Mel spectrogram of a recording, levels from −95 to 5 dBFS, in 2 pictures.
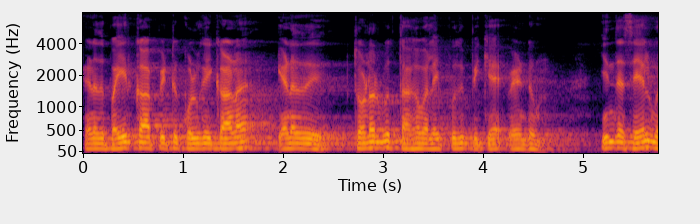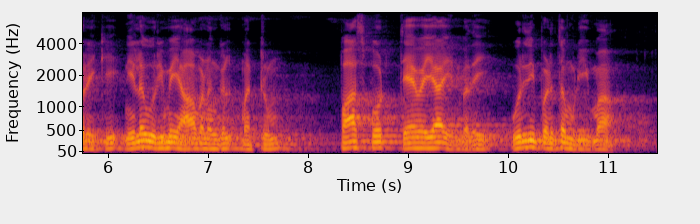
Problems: none marked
